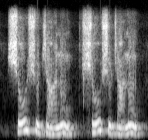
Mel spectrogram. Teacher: दोनों जगह तालव्य शकार है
